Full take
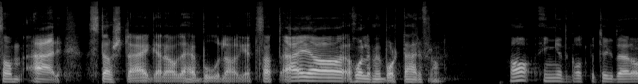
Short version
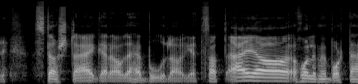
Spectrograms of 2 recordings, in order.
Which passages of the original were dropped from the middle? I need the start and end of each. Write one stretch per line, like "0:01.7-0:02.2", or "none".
none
